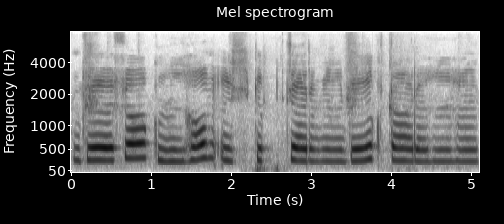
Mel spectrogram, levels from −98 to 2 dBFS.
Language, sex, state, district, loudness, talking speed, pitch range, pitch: Hindi, female, Bihar, Kaimur, -15 LUFS, 105 wpm, 245-270 Hz, 260 Hz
